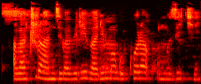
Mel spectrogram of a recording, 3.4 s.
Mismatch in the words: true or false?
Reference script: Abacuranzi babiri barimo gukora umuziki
false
